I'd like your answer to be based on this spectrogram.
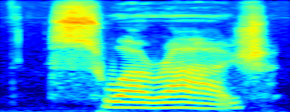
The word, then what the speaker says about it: Swaraj: So there is a university that is surprisingly affordable in India, and it's called Swaraj, and I'll spell it for you. S as in Shannon, W-A-R-A-J, Swaraj University in India.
